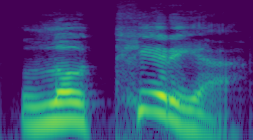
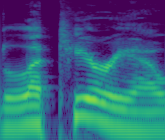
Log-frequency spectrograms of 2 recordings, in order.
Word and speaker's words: Lotteria: you may also like, and it sent me Loteria, which is, and that's how they say it in the commercial. Because in my video, I said Lateria, which is a very just, dumb New Jersey guy reading the word.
